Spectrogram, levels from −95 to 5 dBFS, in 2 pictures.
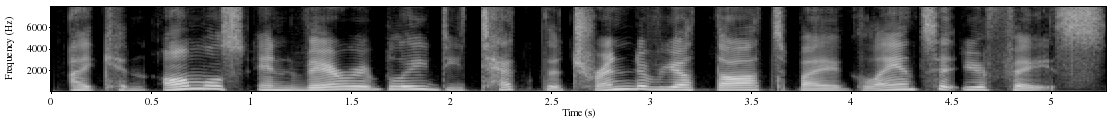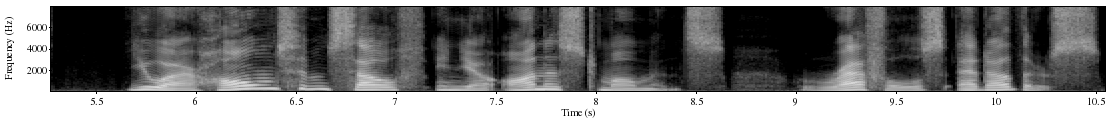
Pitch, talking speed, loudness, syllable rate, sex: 210 Hz, 150 wpm, -20 LUFS, 4.2 syllables/s, female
